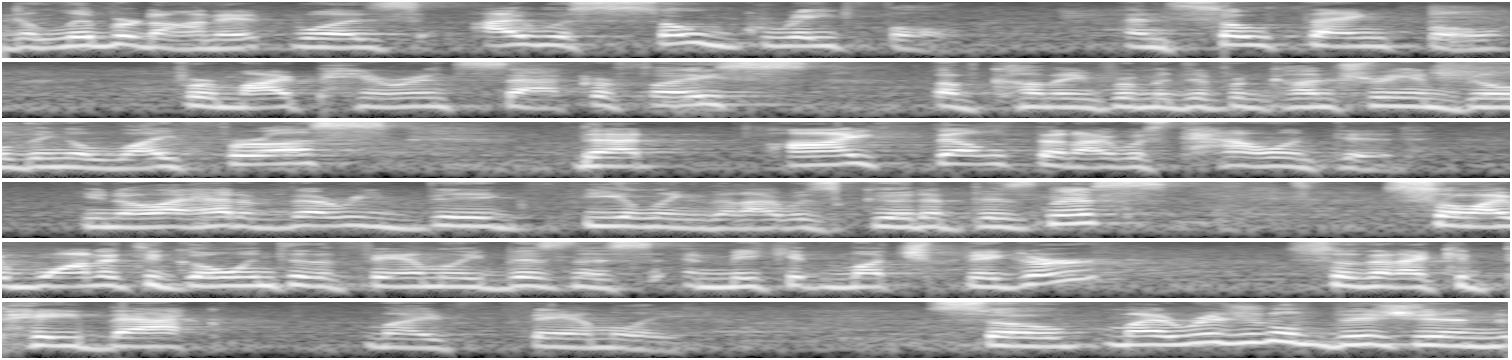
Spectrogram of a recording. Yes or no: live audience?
yes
